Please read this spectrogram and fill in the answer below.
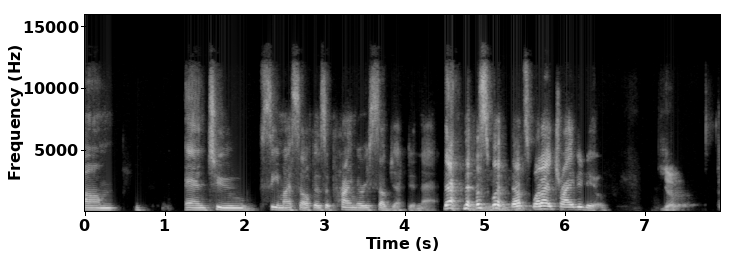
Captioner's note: chuckle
